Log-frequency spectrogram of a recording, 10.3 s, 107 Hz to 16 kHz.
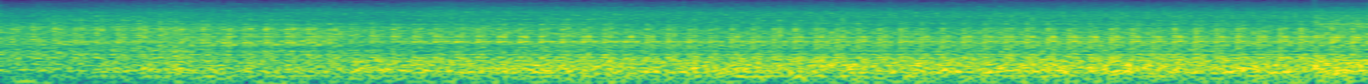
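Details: Land Rover Defender 300TDI diesel started after a thermostat repair and cleaning, refilled with coolant. Steady, even diesel clatter at idle with no knocks or misses: normal idle.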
